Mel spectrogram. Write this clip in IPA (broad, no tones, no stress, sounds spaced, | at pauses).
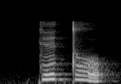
k e ɡ t o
